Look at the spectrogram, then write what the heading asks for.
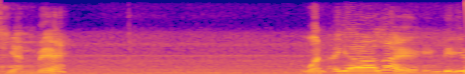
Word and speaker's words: Ayala: kaakit dala ka Ayala Ano ba talagang tamang bigkas niyan be Ayala hindi y Ayala so y Alam niyo na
